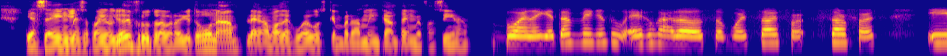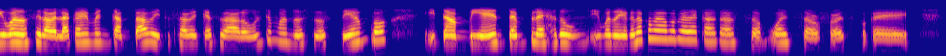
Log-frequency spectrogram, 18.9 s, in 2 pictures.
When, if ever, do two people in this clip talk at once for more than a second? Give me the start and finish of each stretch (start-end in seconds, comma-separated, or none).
none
